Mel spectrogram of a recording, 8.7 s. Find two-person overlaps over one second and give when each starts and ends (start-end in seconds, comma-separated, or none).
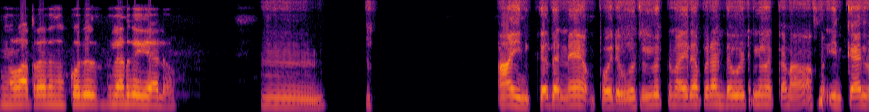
none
